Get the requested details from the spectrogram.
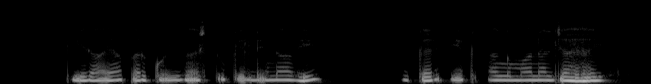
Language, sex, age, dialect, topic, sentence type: Magahi, male, 51-55, Western, banking, statement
